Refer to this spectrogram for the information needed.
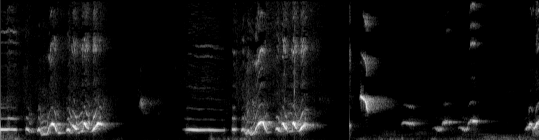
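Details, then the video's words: White-rumped shama lure song aimed at young forest-caught birds. Lower wavering warbled phrases with short steady whistles between them, then scattered sweet upslurred notes. "Pancingan Murai Batu MUDA HUTAN dan PASTOL agar GACOR NGEPLONG"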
